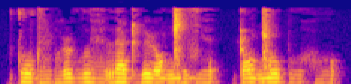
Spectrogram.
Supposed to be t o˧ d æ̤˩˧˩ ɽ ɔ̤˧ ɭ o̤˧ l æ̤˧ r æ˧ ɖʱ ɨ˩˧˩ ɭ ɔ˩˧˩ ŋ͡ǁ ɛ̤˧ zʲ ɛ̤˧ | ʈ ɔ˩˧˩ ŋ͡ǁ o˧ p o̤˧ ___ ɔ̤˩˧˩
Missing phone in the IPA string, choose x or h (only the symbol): h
